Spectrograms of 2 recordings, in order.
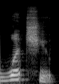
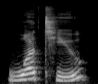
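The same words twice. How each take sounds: First: The t and y sounds blend into ch. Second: The t and y sounds stay separate. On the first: "но связывается это таким образом, что what you" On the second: "What you, могли бы мы сказать"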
